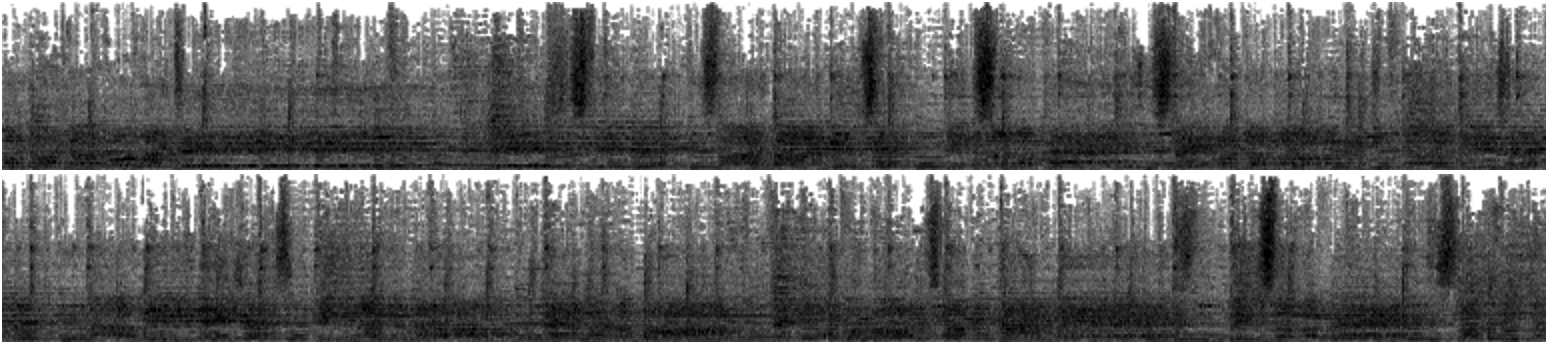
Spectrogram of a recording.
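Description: A mass gospel choir of thousands of voices singing an English hymn of praise in full harmony, with the words "We are yours, O Lord God Almighty" and "to God eternal throughout the ages".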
